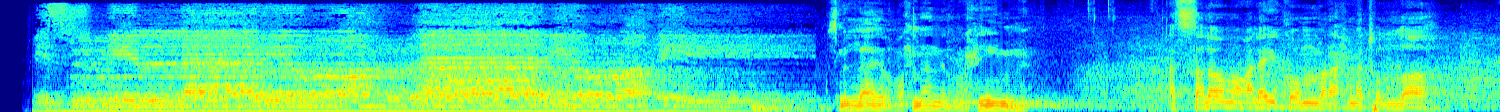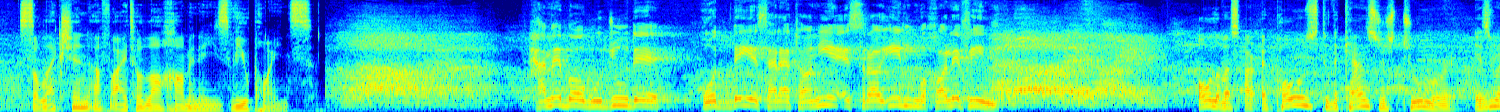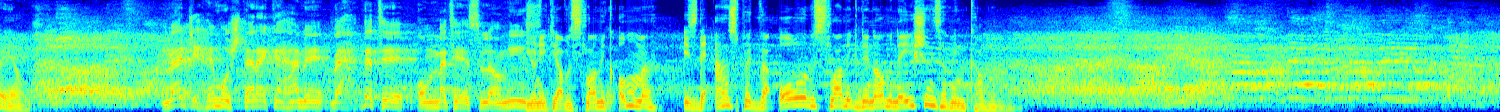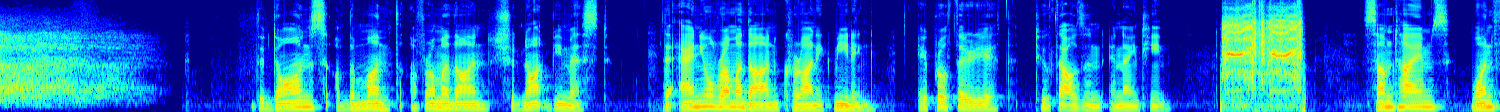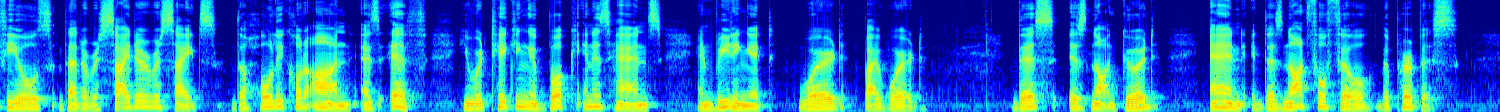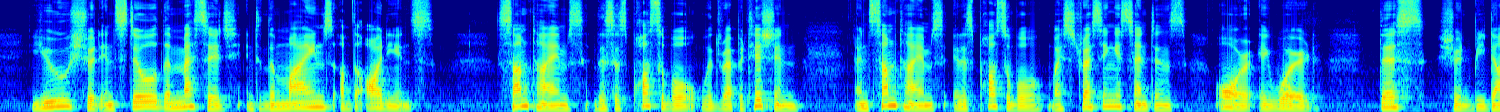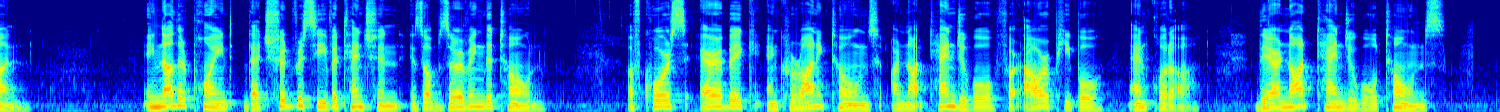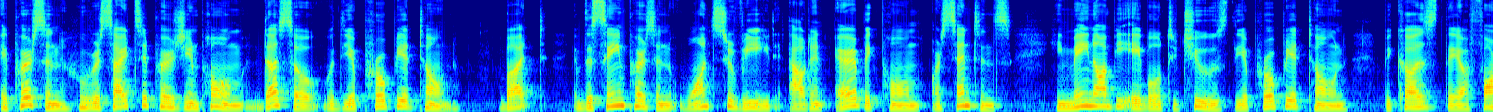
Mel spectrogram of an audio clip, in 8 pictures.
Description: Leader's Speech On The Month of Ramadhan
